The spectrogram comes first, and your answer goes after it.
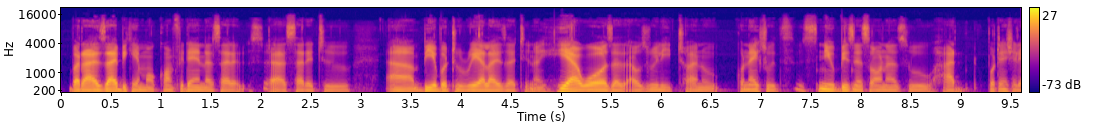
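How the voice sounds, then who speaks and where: A man with a Kenyan accent talks very fast in a fairly low pitch with fairly even intonation. The recording is very clean, with a silent background. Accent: Kenyan accent, Queen's English. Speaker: IT business owner. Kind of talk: interview. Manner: repeats words, halting.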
